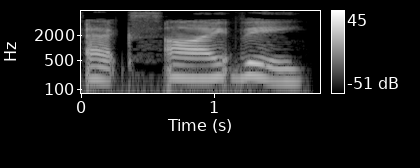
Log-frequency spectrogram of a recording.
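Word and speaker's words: XIV: name of 14 and is pronounced as the separate letters x i v The Piano Sonata no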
